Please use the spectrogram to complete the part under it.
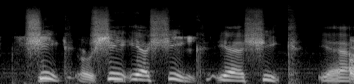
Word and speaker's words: chic: I mean, the way it's spelled, it looks like chick, but it's chic.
